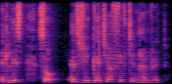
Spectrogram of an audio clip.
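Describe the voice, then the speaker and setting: A woman from Zimbabwe, a Pan-African advocate appearing as an interview guest, has a fairly low voice and speaks at normal speed over a noisy background. She's emphatic, setting out plans as lists and retelling conversations.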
